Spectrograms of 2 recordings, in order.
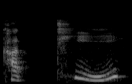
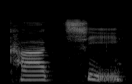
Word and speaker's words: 같이: The pronunciation for this one is not 같이, but it should be 같이.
